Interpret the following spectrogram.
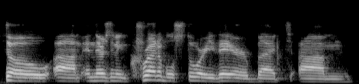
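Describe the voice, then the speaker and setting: A man in his forties from the United States tells his own story as a podcast guest. His voice sits a little high and he moves through it with eager energy and quick asides. The audio is slightly dull and lo-fi. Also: fairly bright tone. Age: 40s. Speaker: guest, ministry founder. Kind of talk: podcast interview.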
